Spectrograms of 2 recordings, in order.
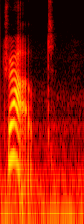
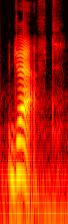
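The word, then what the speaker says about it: draught: recipe for a demonic drought draft I keep forgetting that that's you pronounce that draft no name is listed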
